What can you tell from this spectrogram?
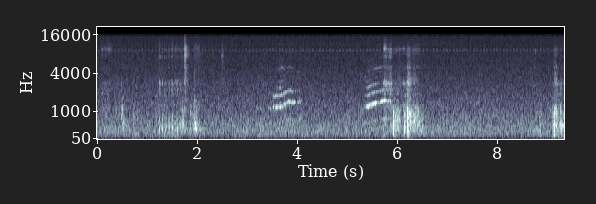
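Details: Domestic cat indoors giving two short meows, about two seconds apart, each a bright, rising and then falling tone, with scattered clattering and rustling knocks before, between and after.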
